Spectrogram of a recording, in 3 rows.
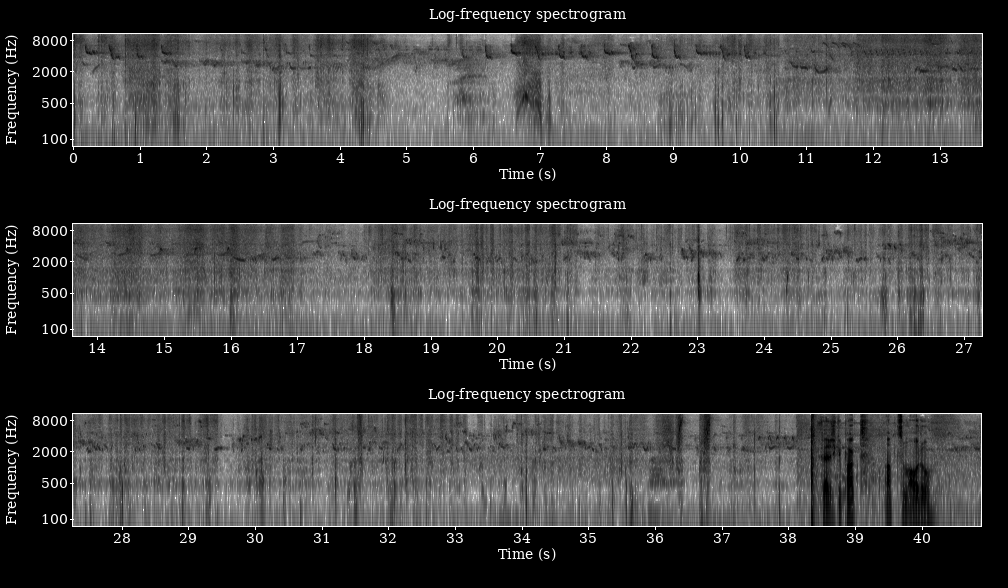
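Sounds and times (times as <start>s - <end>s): birds chirping: 0.0s - 40.9s
camping gear knocks and clicks: 8.6s - 11.4s.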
